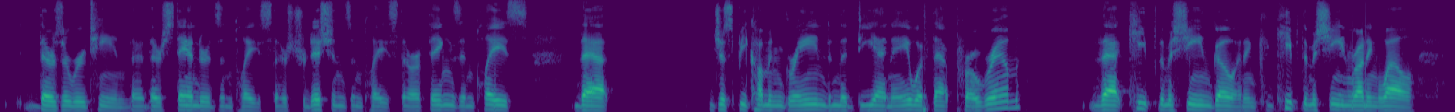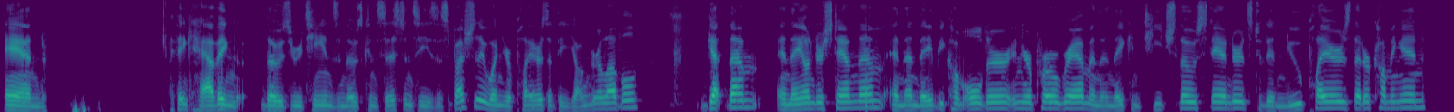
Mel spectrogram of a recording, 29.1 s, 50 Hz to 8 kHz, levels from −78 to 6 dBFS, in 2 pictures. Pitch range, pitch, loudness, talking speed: 115-160 Hz, 125 Hz, -34 LUFS, 175 wpm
